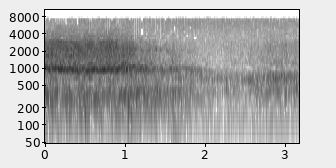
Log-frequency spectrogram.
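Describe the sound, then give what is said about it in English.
A car skids on a foggy highway with a high squealing whine over a loud, rushing roar, then the noise gradually fades as it goes over the edge of a cliff, in a scene from the show Space Patrol. No voices are heard. “Happy, look out. We're heading for the edge. Huh? We're going over the cliff!”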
